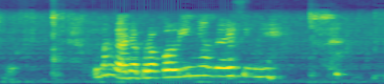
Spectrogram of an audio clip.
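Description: A woman speaks nearby in a drawn-out, singsong voice.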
